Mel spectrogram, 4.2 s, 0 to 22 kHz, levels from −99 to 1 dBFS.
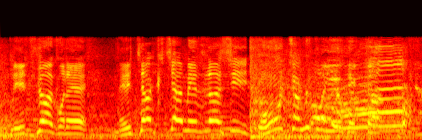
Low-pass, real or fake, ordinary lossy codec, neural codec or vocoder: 7.2 kHz; fake; none; codec, 16 kHz, 4 kbps, X-Codec, HuBERT features, trained on general audio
